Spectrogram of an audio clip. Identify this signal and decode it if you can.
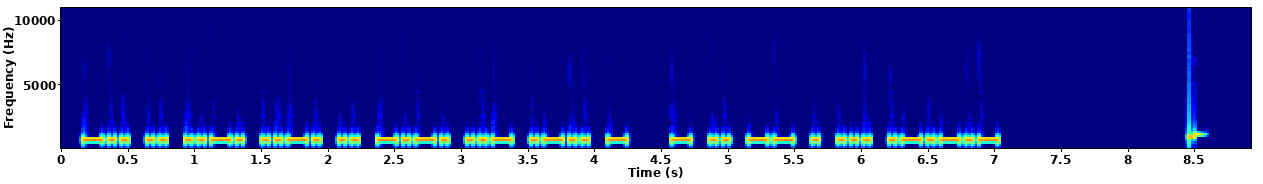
Morse code, heard as a keyed tone, about 25 wpm, 700 Hz. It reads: DIFFICULT TIMES.
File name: practice / 25wpm / Difficult Sentences with Hints - 25wpm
